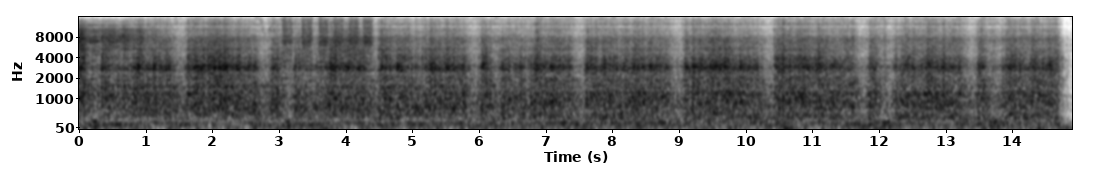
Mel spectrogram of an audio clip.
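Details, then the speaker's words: 1938 Dodge D8 sedan engine, unstarted for roughly 30–40 years, cranked with starter fluid and a battery charger boost. Long cranking with occasional irregular pops; only one cylinder is firing and it never starts. "I can hear one cylinder definitely popping."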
